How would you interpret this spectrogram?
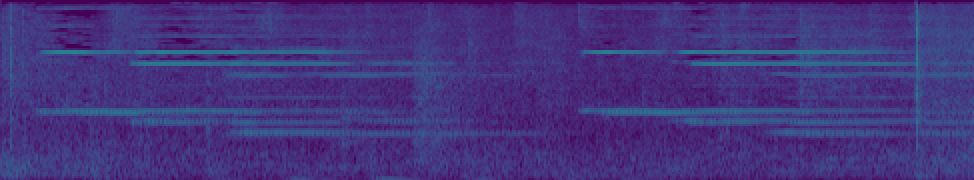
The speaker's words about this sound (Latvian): Paldies, lūdzu zvanu.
